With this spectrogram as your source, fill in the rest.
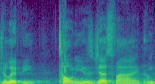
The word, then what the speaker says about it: Jolliffi: It often gets mispronounced, but it's Jolliffi.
